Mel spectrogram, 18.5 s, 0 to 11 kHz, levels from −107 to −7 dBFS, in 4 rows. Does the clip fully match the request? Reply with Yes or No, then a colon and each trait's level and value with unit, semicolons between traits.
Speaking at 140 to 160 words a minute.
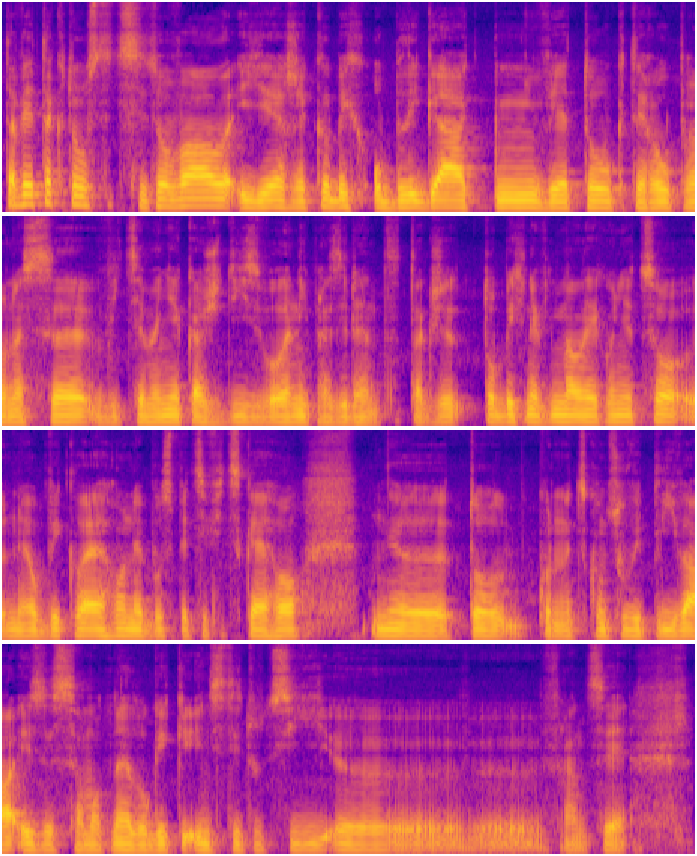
No: slow, 115 wpm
